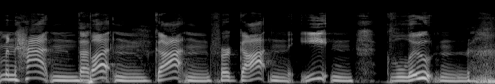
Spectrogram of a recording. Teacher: drop the vowel sound, right? After a T sound, and then you have a vowel sound right after it.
